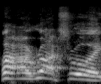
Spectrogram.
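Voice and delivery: very high, over-eager, gushing host voice. Retelling how a man greeted another, in his best Jimmy Fallon impression. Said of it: "do his best Jimmy Fallon impression".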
